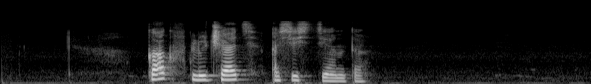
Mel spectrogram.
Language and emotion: Russian, neutral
